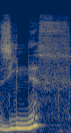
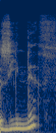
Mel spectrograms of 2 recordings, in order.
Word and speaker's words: Zenit: Is it Zenith? Leica Zenith or Zenit? Whoops. Let me spell this properly. No, it is Zenit. Zenit? Am I saying it right? A Zenit, Russian.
